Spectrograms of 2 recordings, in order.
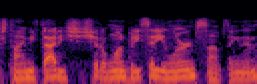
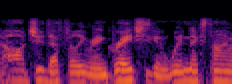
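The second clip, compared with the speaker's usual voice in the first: all excited, eager enthusing, pitched up; 5 semitones higher than usual. Retelling watching a race replay, the speaker quotes an agent: retelling someone excited. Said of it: "Ray's all excited".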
